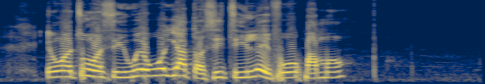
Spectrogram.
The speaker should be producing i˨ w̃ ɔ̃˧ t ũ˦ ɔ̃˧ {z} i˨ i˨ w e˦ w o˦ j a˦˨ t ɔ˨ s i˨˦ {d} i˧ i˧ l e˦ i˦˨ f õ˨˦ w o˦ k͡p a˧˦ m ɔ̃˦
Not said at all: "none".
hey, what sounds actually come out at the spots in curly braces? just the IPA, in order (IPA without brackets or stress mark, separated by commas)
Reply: s, t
